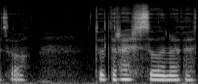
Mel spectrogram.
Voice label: "rhestl", Welsh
